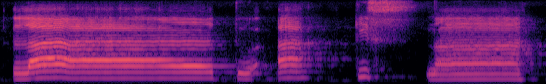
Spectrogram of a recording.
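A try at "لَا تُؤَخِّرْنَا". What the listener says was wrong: la tuakhir khir bukan hisna. Dalnya kayak digigit.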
